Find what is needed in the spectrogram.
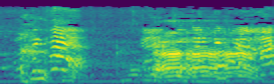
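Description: Only speech: a high-pitched voice in two stretches, the second longer, over a faint steady hum.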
